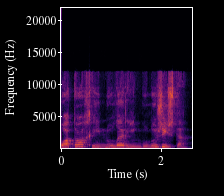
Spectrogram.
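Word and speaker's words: otorrinolaringologista: E esta palavra pode aparecer em frases como não consegui marcar uma consulta para o otorrino laringo logista.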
